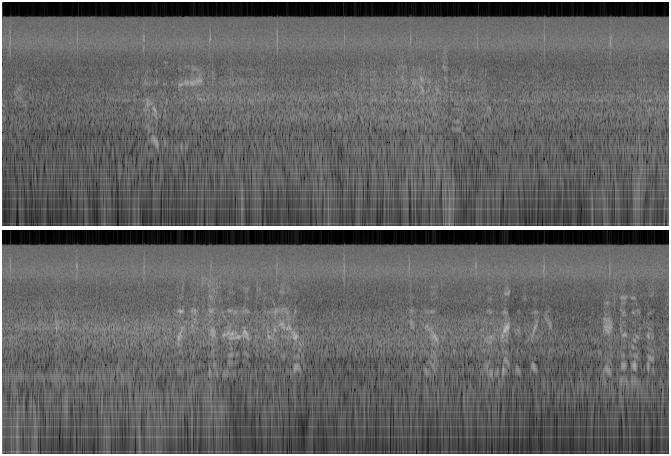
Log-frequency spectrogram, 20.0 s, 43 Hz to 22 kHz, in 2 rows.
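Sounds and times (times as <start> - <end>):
wind noise: 0.0 - 20.0.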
